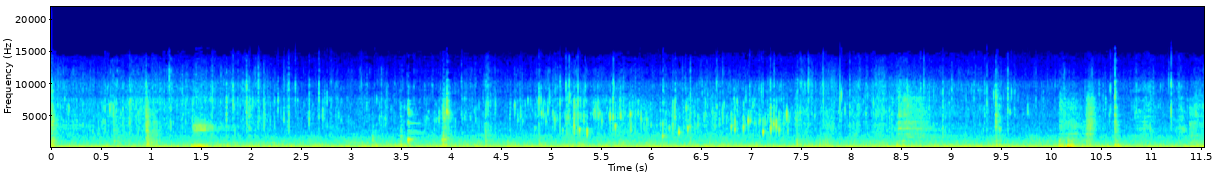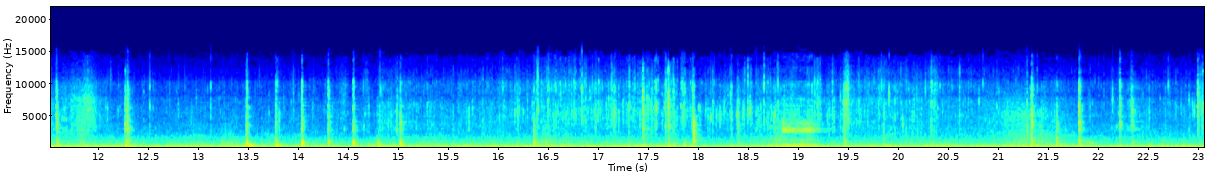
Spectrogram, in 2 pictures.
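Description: Food frying and sizzling in hot oil at a street-food stall, with frequent clicks and taps of utensils over a steady low hum.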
